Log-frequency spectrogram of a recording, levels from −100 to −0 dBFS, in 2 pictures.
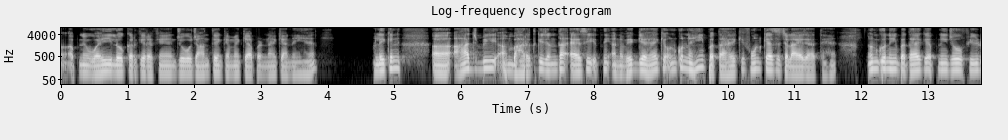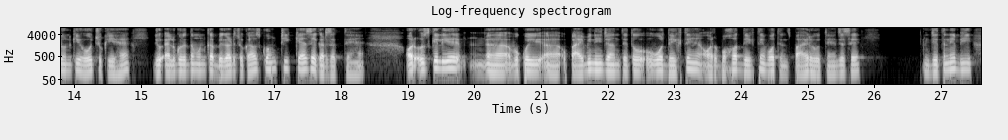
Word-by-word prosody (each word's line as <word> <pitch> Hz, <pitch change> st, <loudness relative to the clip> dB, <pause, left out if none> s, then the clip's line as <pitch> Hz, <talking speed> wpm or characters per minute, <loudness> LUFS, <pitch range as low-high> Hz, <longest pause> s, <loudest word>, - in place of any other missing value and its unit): अपने 105 Hz, 0 st, -4 dB
वही 110 Hz, +3 st, +2 dB
लोग 105 Hz, -1 st, +2 dB
करके 105 Hz, -, -1 dB
रखे 95 Hz, +2 st, -6 dB
हैं 100 Hz, 0 st, -4 dB
जो 100 Hz, 0 st, +1 dB
जानते 95 Hz, +2 st, -3 dB
हैं 105 Hz, -, -2 dB
कि 100 Hz, -, -7 dB
हमें 95 Hz, 0 st, -6 dB
क्या 90 Hz, -, +1 dB
पढ़ना 95 Hz, -1 st, -7 dB
है 95 Hz, -, -7 dB
क्या 90 Hz, -, -5 dB
नहीं 90 Hz, +1 st, -11 dB
है। 95 Hz, +2 st, -7 dB, 0.9 s
लेकिन 120 Hz, +7 st, +1 dB, 0.5 s
अ, -, -, +3 dB
आज 105 Hz, +7 st, +3 dB
भी 155 Hz, +1 st, 0 dB
हम 115 Hz, +1 st, -2 dB
भारत 100 Hz, 0 st, -1 dB
की 140 Hz, -, +1 dB
जनता 120 Hz, +3 st, +1 dB
ऐसी 110 Hz, +5 st, +3 dB
इतनी 135 Hz, -, -7 dB
अनभिज्ञ 105 Hz, +5 st, 0 dB
है 120 Hz, +3 st, +1 dB
कि -, -, +1 dB
उनको 135 Hz, +6 st, -3 dB
नहीं 145 Hz, +2 st, -1 dB
पता 95 Hz, -, +2 dB
है 95 Hz, +2 st, -2 dB
कि 130 Hz, -, -10 dB
फ़ोन 130 Hz, +2 st, -4 dB
कैसे 125 Hz, -1 st, +3 dB
चलाए 90 Hz, -4 st, +2 dB
जाते 85 Hz, 0 st, -5 dB
हैं। 95 Hz, +4 st, -12 dB, 0.5 s
उनको 145 Hz, +1 st, +2 dB
नहीं 135 Hz, -1 st, -1 dB
पता 110 Hz, -, +1 dB
है 120 Hz, +1 st, +5 dB
कि -, -, -2 dB
अपनी 125 Hz, 0 st, -2 dB
जो 125 Hz, 0 st, +5 dB
फ़ीड 125 Hz, 0 st, -2 dB
उनकी 115 Hz, +1 st, -2 dB
हो 105 Hz, -, +4 dB
चुकी 100 Hz, -1 st, -4 dB
है 105 Hz, +6 st, -3 dB, 0.4 s
जो -, -, +3 dB
एल्गोरिदम 115 Hz, +3 st, +1 dB
उनका 115 Hz, +1 st, +2 dB
बिगड़ 105 Hz, +2 st, +5 dB
चुका 110 Hz, 0 st, -2 dB
है 120 Hz, -, +4 dB
उसको 130 Hz, +3 st, -1 dB
हम 140 Hz, +2 st, -4 dB
ठीक 150 Hz, -1 st, -6 dB
कैसे 135 Hz, 0 st, +5 dB
कर 105 Hz, -4 st, +2 dB
सकते 90 Hz, +1 st, -7 dB
हैं? 90 Hz, +1 st, -8 dB, 0.7 s
और -, -, +8 dB
उसके 130 Hz, +5 st, +4 dB
लिए 150 Hz, +1 st, +5 dB
अ, -, -, -4 dB, 0.8 s
वो 110 Hz, -, +1 dB
कोई 115 Hz, -1 st, +4 dB
अ, 100 Hz, 0 st, 0 dB
उपाय 100 Hz, -, +2 dB
भी 125 Hz, +3 st, +1 dB
नहीं 125 Hz, 0 st, +2 dB
जानते, 110 Hz, -2 st, +1 dB
तो 115 Hz, +2 st, +1 dB
वो 115 Hz, +1 st, +3 dB
देखते 100 Hz, +8 st, -1 dB
हैं 130 Hz, -2 st, 0 dB
और 100 Hz, -3 st, -1 dB
बहुत 125 Hz, 0 st, +1 dB
देखते 110 Hz, +3 st, -3 dB
हैं 125 Hz, -, -2 dB
बहुत 115 Hz, -1 st, +2 dB
इंस्पायर 95 Hz, +2 st, -1 dB
होते 100 Hz, -1 st, -2 dB
हैं। 95 Hz, 0 st, -6 dB
जैसे 105 Hz, +2 st, -1 dB, 1.0 s
जितने 110 Hz, +6 st, -1 dB
भी 130 Hz, 0 st, -3 dB
110 Hz, 200 wpm, -22 LUFS, 100-125 Hz, 1.0 s, और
